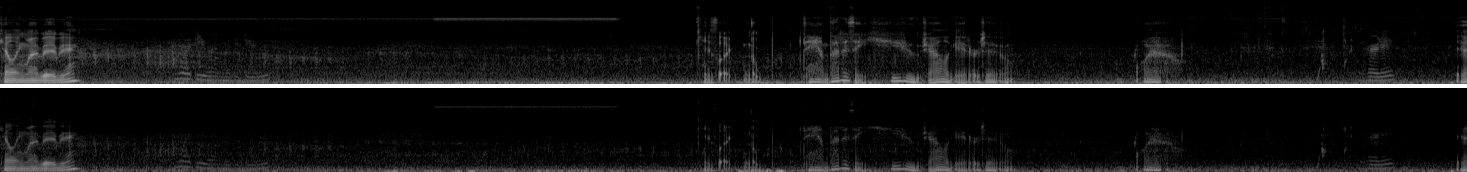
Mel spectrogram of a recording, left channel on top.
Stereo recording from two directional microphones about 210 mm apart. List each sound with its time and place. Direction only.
0.0 s speech: 5° right (ahead or behind)
1.4 s a sound: 50° right (ahead or behind)
7.0 s speech: centre (ahead or behind)
11.3 s speech: 5° right (ahead or behind)
14.6 s a man's voice: 10° right (ahead or behind)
